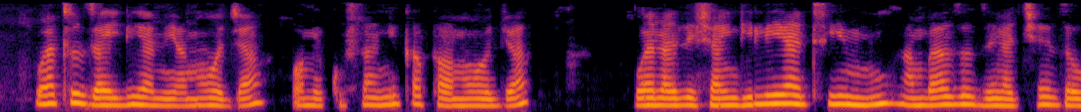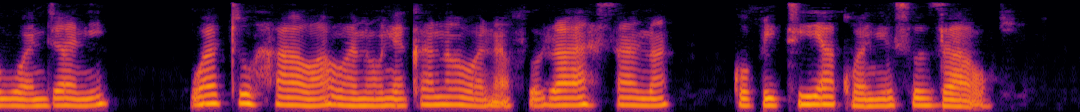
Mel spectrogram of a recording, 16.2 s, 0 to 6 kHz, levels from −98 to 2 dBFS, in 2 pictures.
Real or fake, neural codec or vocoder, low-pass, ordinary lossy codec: fake; codec, 16 kHz in and 24 kHz out, 1.1 kbps, FireRedTTS-2 codec; 5.4 kHz; MP3, 48 kbps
